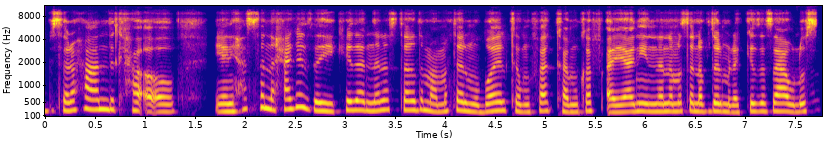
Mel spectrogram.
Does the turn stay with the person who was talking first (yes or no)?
yes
